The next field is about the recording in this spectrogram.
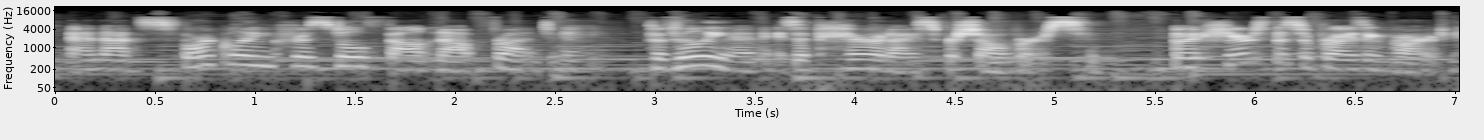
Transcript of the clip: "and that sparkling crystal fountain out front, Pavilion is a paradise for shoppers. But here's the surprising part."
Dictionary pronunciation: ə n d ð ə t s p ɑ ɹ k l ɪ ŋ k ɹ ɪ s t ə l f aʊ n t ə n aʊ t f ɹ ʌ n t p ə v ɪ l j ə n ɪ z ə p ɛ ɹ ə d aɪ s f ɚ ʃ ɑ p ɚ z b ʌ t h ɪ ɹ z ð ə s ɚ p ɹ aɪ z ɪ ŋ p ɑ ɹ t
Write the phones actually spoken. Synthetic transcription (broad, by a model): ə n ð ə t s p ɑ ɹ k l ɪ ŋ k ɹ ɪ s t l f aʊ l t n aʊ t f ɹ ʌ n t p ə v ɪ l j ə n ɪ z ə p ɛ ɹ ə d aɪ s f ɚ ʃ ɑ p ɚ z b ʌ t h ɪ ɹ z ð ə s ɚ p ɹ aɪ z ɪ ŋ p ɑ ɹ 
